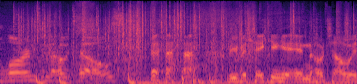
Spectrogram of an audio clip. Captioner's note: laughs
